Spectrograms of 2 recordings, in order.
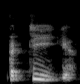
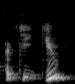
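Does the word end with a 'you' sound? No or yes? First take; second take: no; yes. First: It ends without a 'you' sound. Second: It ends with an added 'you' sound. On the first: The speaker calls it right. "rules where you remain silent, ending in G U E" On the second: The speaker calls it wrong.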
